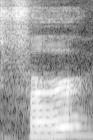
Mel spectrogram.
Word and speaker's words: Pho: Oh, is it pronounced fur? I forget. Fur? Why isn't it speaking? It's pronounced, Google says. Fur.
